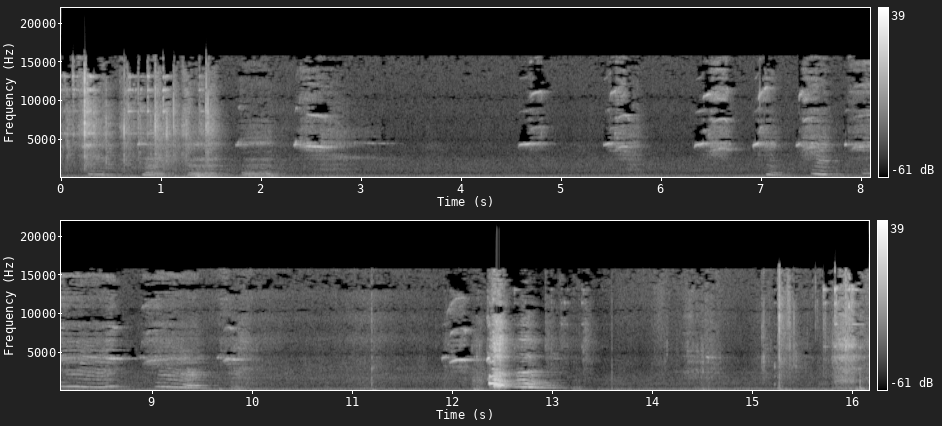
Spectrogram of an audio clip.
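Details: Frances, a Greater Swiss Mountain Dog, whining indoors as the electric man arrives; bursts of high, falling whimpers early on, then drawn-out wavering whines, a sharp louder yelp near the end, with steady low hum between.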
